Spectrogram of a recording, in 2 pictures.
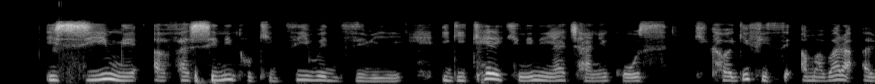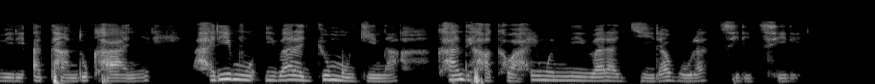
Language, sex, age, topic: Rundi, female, 18-24, agriculture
